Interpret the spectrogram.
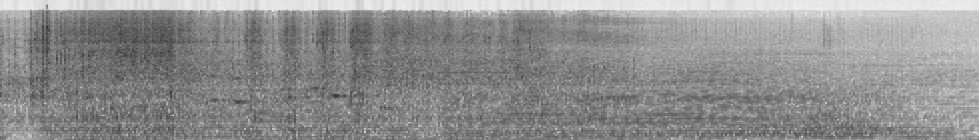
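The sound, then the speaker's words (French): A vehicle's engine rumbles steadily as men climb back aboard and drive off toward Jonestown, a low droning motor sound that holds for several seconds before easing off slightly at the very end, with no voices. “Puis, au lieu de forcer la porte de l'avion et courir pour rattraper les fuyards, les hommes remontent à bord de leur véhicule et repartent en direction de Jonestown.”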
